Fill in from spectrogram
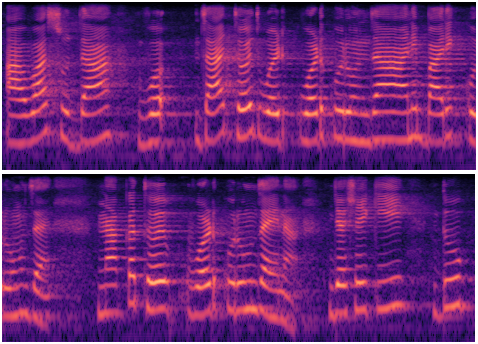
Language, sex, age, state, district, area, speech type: Goan Konkani, female, 18-30, Goa, Bardez, urban, spontaneous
